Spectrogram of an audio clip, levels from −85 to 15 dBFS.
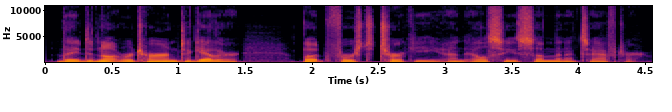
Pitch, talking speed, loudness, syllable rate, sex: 135 Hz, 170 wpm, -17 LUFS, 5.4 syllables/s, male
